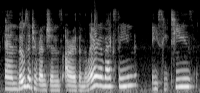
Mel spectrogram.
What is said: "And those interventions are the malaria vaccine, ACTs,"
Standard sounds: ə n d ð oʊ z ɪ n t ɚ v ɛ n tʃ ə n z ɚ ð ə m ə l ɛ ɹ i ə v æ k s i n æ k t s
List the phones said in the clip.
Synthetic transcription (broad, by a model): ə n ð oʊ z ɪ n t ɚ v ɛ n ʃ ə n z ɚ ð ə m ə l ɛ ɹ i ə v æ k s i n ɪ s t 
